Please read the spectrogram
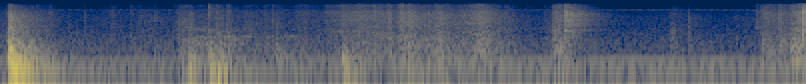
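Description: Large corrugated cardboard box being torn open: a thud as a side panel drops at the start, then scattered clicks and scraping as the cardboard is cut and ripped at a corner.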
